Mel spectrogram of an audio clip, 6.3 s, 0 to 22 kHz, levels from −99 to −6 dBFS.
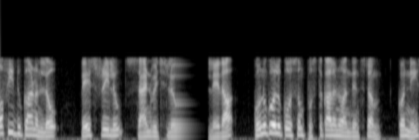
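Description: Speech, carried over a narrowband call path whose content stops at 4 kHz, which fits G.711 mu-law at 64 kbps. From 2.64 s to about 3.16 s the speech breaks off into a fading buzz that trails into silence, and it resumes with about 480 ms of material missing. This is likely a long network dropout, where packets stopped arriving and the receiver stretched the last sound to conceal the gap.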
